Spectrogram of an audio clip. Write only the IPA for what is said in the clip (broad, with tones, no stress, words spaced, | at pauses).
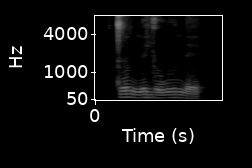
t̪ɵ˧˥˧ln̪ʏ˧˥˧jo˧ wu˧n̪ɛ˩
